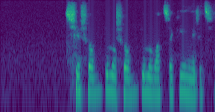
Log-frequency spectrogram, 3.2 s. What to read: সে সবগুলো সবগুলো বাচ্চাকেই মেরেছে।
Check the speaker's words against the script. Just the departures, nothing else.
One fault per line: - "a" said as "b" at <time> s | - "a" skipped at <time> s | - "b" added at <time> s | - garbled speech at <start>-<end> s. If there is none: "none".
none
